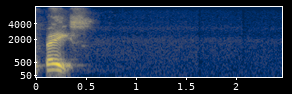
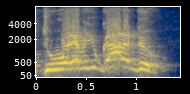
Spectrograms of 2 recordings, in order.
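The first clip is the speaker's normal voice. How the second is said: much higher, louder taunting yell; defiant shout; 8 semitones higher, 8 dB louder than usual. Retold or imitated. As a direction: dare him, loud and cocky. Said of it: "Guy goes".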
